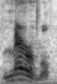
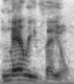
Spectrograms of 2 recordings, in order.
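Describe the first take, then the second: First: The last syllable sounds like 'vill'. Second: The last syllable sounds like 'vale'. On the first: The speaker calls it right. "It's Maryville" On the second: The speaker calls it wrong. "not Maryvale"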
